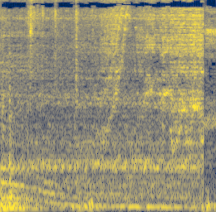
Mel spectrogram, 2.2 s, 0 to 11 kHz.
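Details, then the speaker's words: Self-contained repo wrecker unit on 2000 Chevrolet C3500 diesel, small electric hydraulic motor powered by jumper cables via previous owner's controller: steady low hum with faint pump whine; wrecker works normally. "The sucker works. All right, so now we know we've got a working wrecker for repo."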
